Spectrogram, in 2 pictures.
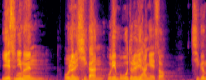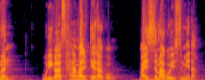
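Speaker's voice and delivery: ordinary talk, nothing marked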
